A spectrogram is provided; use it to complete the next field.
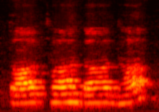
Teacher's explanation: এগুলি উচ্চারণ করার সময় জিভ আমাদের দন্তকে স্পর্শ করে, এর জন্য এগুলিকে বলা হয় দন্তীয় ধ্বনি, কিন্তু দন্ত ধ্বনি বলা হয়।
